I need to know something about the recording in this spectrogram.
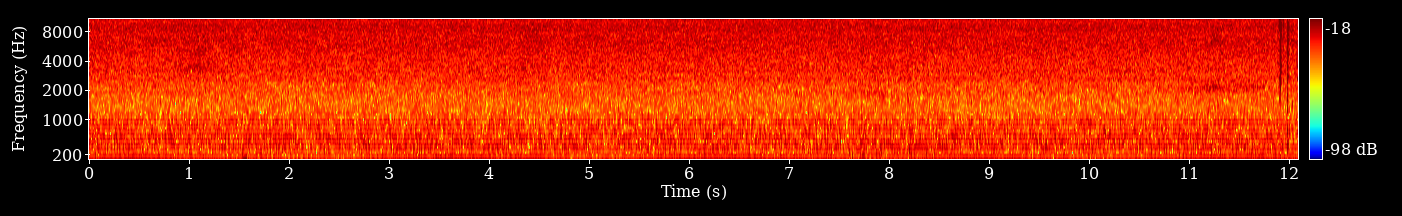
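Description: Quiet room tone: a steady low hum with faint hiss, and one brief low thump about one and a half seconds in.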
